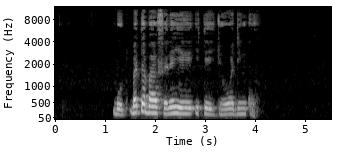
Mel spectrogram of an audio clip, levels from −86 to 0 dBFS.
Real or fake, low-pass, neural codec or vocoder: real; 10.8 kHz; none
